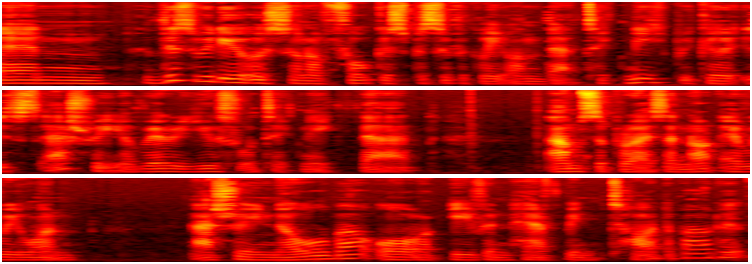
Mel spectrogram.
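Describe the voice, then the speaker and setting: Talking at a very fast pace, a man with a non-native accent shows ordinary pitch variation. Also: medium pitch for a man. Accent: non-native, foreign. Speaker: math tutor. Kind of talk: math tutorial explanation.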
